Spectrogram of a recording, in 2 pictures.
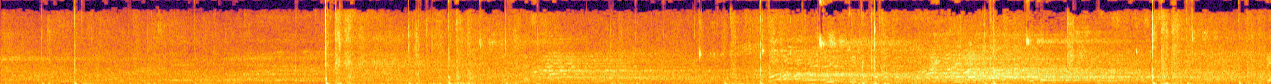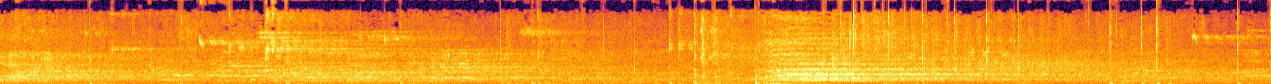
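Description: A volleyball thumps off hands and arms.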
